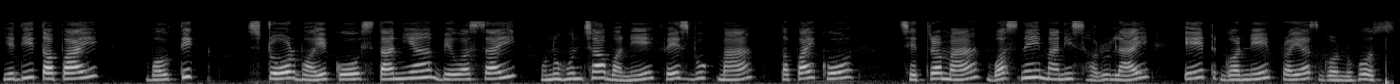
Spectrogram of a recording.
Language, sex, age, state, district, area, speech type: Nepali, female, 30-45, West Bengal, Kalimpong, rural, read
